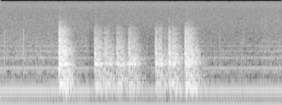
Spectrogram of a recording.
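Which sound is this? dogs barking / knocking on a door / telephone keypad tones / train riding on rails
knocking on a door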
